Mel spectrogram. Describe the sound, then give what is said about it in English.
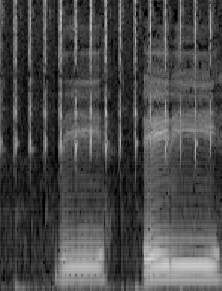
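A steady, quick ticking of a clock runs throughout, crisp, while two long droning tones swell up underneath it, one after the other. “is going to start the clock.”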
